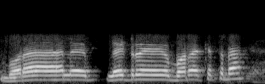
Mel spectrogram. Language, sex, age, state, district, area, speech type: Odia, male, 45-60, Odisha, Gajapati, rural, conversation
